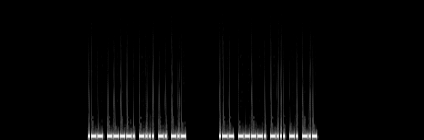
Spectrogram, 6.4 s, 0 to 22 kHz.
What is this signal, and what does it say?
Morse code, heard as a keyed tone, about 52 wpm, 700 Hz. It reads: W9BNK W9BNK
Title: USA Call Signs - 5 Characters - Repeated 2x - 50wpm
